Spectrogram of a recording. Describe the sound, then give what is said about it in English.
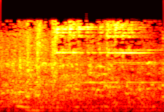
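A fire-drill bell rings loudly and continuously, a harsh, steady electric clatter that fills the whole moment without pause. “Here, what's the bell for? Fire drill.”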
